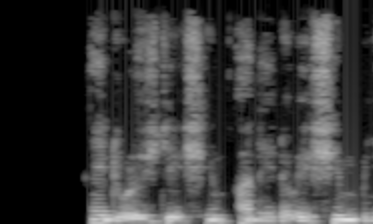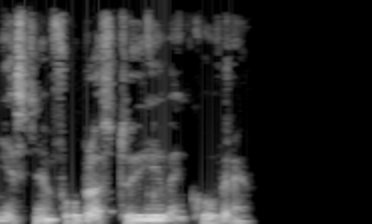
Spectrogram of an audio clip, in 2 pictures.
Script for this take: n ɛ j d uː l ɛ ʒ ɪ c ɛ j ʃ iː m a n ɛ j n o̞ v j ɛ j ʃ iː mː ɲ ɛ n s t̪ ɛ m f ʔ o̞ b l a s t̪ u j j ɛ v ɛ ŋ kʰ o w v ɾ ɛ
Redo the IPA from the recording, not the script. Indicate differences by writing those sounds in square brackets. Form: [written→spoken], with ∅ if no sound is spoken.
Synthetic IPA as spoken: n ɛ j d uː l ɛ ʒ ɪ c ɛ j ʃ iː m a n ɛ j n o̞ v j ɛ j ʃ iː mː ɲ ɛ [n→∅] s t̪ ɛ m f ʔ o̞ b l a s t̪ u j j ɛ v ɛ ŋ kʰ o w v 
